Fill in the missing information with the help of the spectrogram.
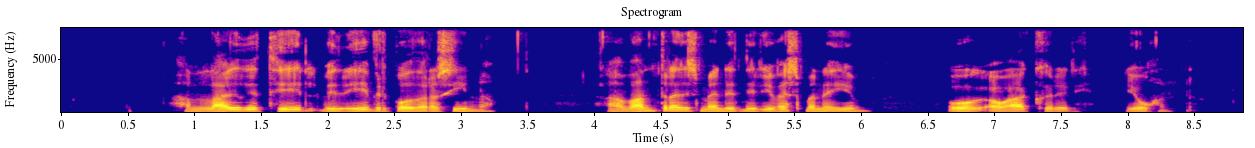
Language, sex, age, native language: Icelandic, male, 30-39, Icelandic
